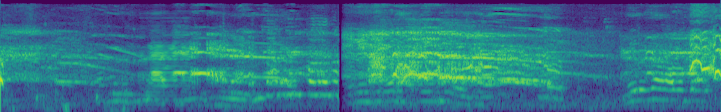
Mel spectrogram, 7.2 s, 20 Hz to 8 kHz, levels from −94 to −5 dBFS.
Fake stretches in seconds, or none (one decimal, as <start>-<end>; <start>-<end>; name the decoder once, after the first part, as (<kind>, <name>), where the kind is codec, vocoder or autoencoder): 1.4-1.9 (vocoder, HiFi-GAN)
